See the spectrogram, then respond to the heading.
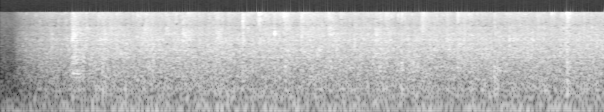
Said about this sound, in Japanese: その日もやっぱり雨が降っていた。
